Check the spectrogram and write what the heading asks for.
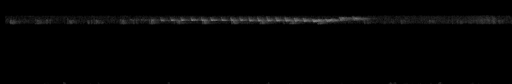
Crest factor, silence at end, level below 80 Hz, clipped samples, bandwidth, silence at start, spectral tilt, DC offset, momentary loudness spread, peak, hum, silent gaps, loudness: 20 dB; 0 s; -80 dBFS; under 0.1%; 11 kHz; 0.05 s; 3 dB/octave; under 0.1%; 18 LU; -22 dBFS; none; none; -36 LUFS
